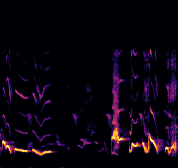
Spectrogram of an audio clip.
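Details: Oriental magpie-robin in quick song, a long descending whistle opening, a soft lull with low hum, then harsh chattering notes and rapid looping whistles repeated in short bursts.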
